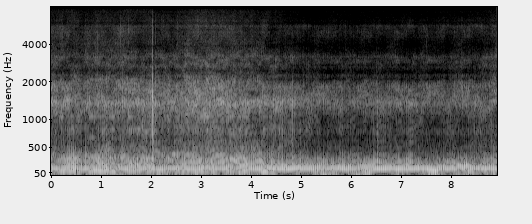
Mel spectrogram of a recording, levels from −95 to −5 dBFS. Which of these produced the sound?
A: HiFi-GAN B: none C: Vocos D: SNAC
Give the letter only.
D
